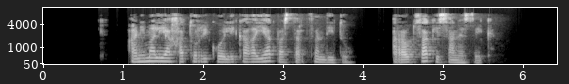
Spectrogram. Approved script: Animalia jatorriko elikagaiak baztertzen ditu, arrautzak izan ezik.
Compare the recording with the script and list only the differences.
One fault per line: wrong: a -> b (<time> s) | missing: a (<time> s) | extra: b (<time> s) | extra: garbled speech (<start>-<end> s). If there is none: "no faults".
no faults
